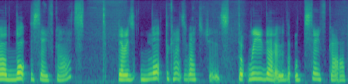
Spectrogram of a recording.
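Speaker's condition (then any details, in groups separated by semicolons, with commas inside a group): Spinal muscular atrophy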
